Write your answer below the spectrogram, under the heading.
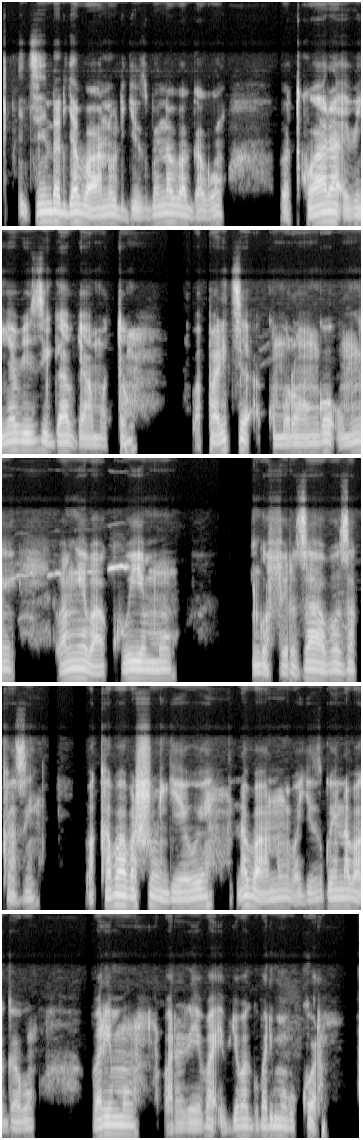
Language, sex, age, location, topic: Kinyarwanda, male, 18-24, Musanze, government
